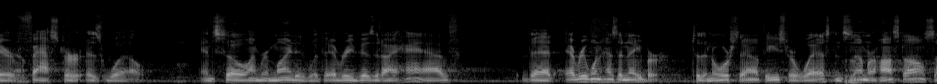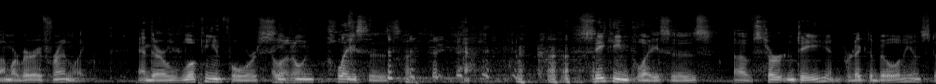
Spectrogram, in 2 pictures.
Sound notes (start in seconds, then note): 12.8 laughter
